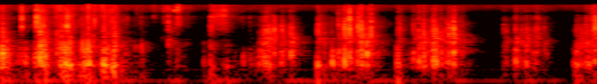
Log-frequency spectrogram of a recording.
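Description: Long nails scratch and tap the leather upper of an empty tan nubuck leather Timberland work boot with metal eyelets and a thick rubber sole. Quiet, dry bursts of rough scratching alternate with brief soft taps that have almost no ring. Short silent pauses separate the bursts.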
